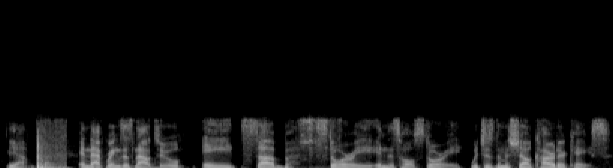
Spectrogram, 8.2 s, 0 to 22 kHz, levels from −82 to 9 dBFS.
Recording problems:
garbled, watery; slightly; nothing above 6.5 kHz
footsteps; loud; at 0.5 s; peak 3 dB above the speech
jangling keys; noticeable; at 4 s; peak 7 dB below the speech

